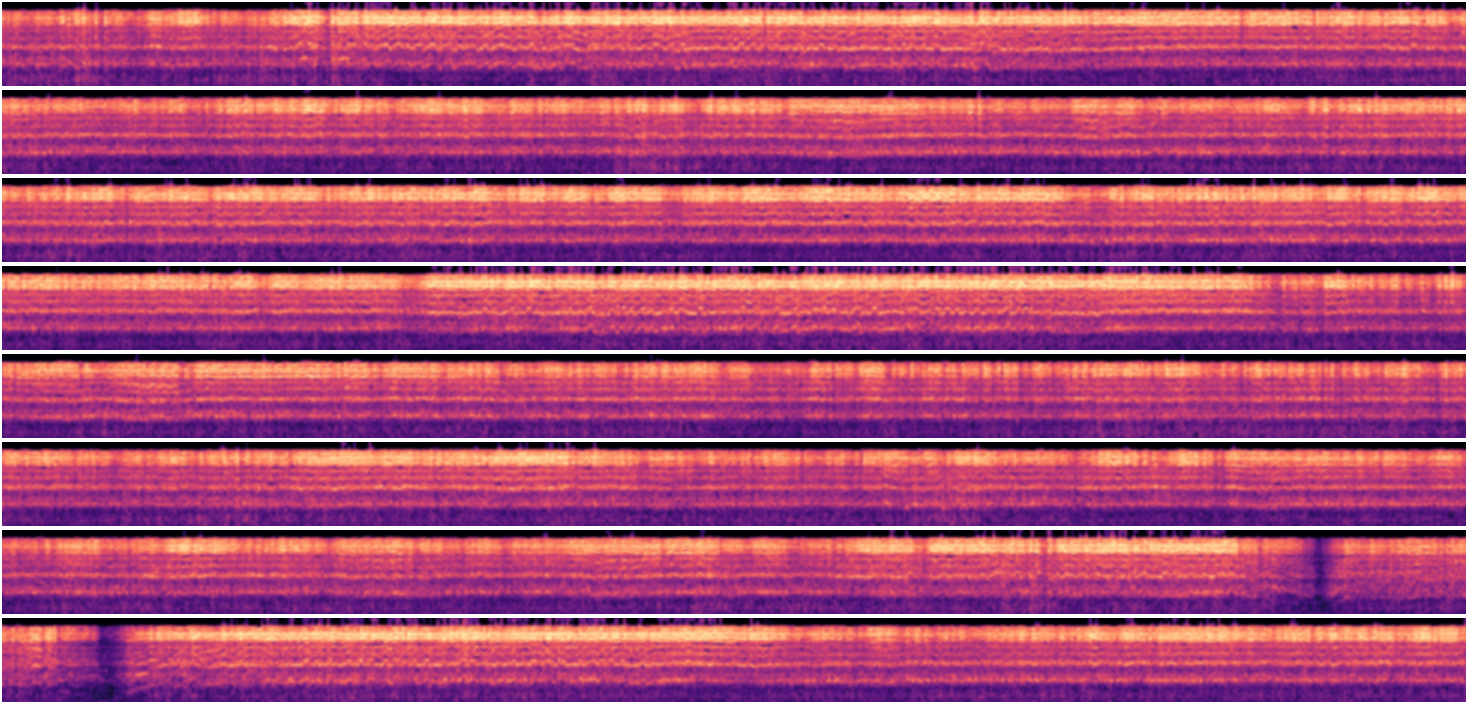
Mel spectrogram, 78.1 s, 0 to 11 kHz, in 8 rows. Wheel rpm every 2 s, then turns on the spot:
230, 210, 200, 210, 230, 230, 230, 230, 230, 230, 230, 240, 230, 230, 230, 230, 200, 190, 220, 220, 230, 240, 230, 240, 230, 230, 230, 230, 230, 230, 230, 230, 210, 140, 130, 190, 210, 230, 230.
none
